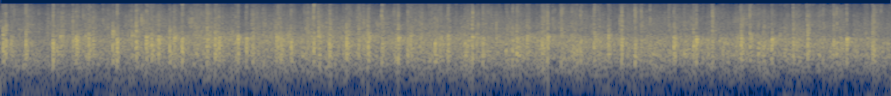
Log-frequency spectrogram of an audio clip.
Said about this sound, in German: Ja, kann man erstmal klatschen.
